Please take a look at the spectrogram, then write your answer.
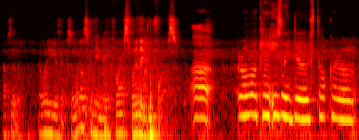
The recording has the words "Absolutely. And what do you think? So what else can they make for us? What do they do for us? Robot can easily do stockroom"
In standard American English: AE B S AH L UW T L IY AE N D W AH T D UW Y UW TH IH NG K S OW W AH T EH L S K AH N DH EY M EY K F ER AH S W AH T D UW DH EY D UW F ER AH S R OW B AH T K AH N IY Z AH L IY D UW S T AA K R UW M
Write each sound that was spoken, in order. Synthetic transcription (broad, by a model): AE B S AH L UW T L IY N W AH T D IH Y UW TH IH NG K S OW W AH T EH L S K N DH EY M EY K F ER AH S W AH T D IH DH EY D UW F ER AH S R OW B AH K AH N IY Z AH L IY D UW S T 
